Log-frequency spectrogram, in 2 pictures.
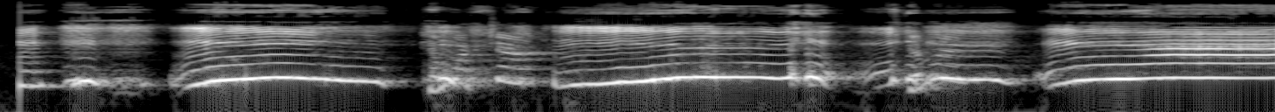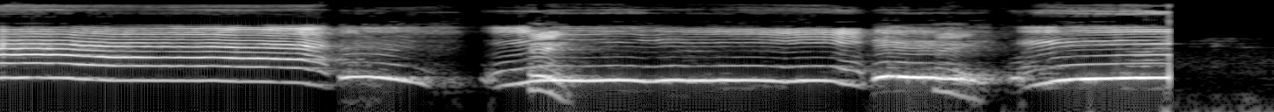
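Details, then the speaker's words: A baby cries. Loud, sustained, repeated wailing with brief breaths between; ordinary distressed infant crying in a small room. "Yep, that's the crying child."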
